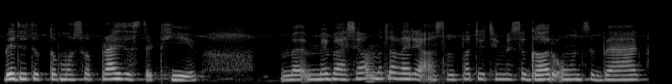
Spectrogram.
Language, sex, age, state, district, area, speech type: Kashmiri, female, 18-30, Jammu and Kashmir, Baramulla, rural, spontaneous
